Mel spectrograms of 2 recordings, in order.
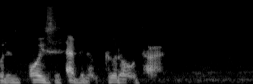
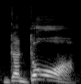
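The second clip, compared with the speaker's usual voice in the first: put-on raised-pitch caricatured Chinese accent; mock Chinese accent; 8 semitones higher, slower than usual. Shopkeeper greets a customer, mock Chinese accent. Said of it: "the Chinese man says".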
